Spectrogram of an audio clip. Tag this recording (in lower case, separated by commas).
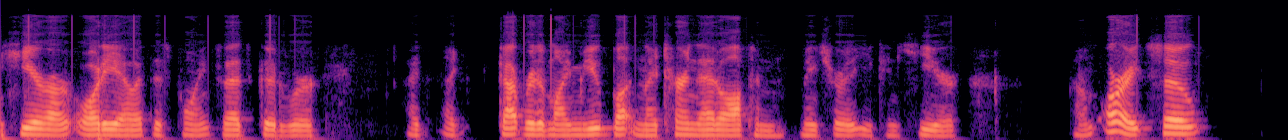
speech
